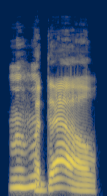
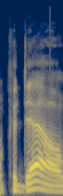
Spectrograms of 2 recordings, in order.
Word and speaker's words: padel: Yo, so Pedell, which you guys are calling Padell, by the way. All right. Is spelled P A D E L. And correct. That's Pel.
